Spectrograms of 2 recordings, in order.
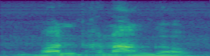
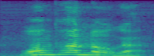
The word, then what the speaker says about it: Wampanoag: one one pango was one panango i'm pronouncing that wrong wompan no og wampanoga that's it the chief of the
